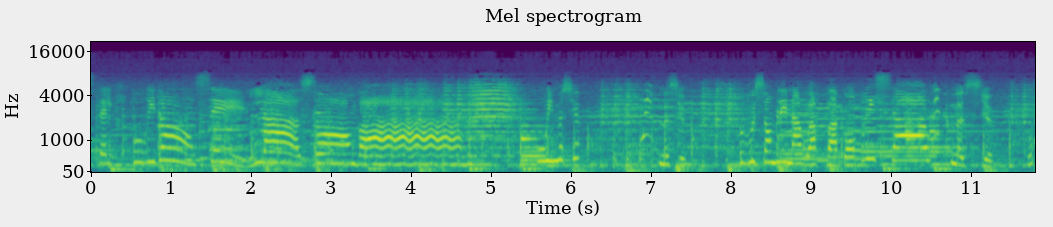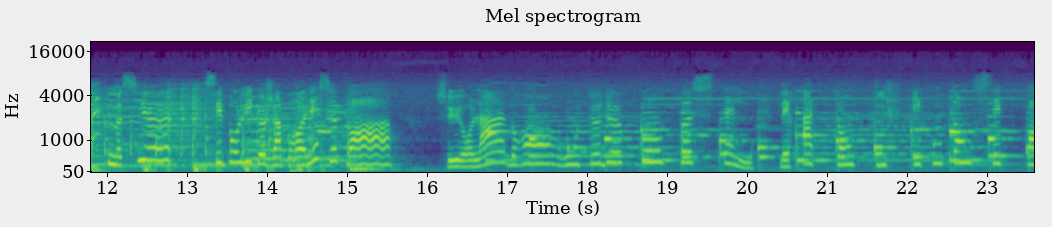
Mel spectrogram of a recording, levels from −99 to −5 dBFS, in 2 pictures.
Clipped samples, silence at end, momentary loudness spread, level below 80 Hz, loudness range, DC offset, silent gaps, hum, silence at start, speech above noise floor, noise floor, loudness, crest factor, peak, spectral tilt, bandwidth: under 0.1%; 0 s; 11 LU; -50 dBFS; 8 LU; under 0.1%; none; none; 0 s; 28 dB; -47 dBFS; -18 LUFS; 14 dB; -4 dBFS; -5 dB/octave; 12.5 kHz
